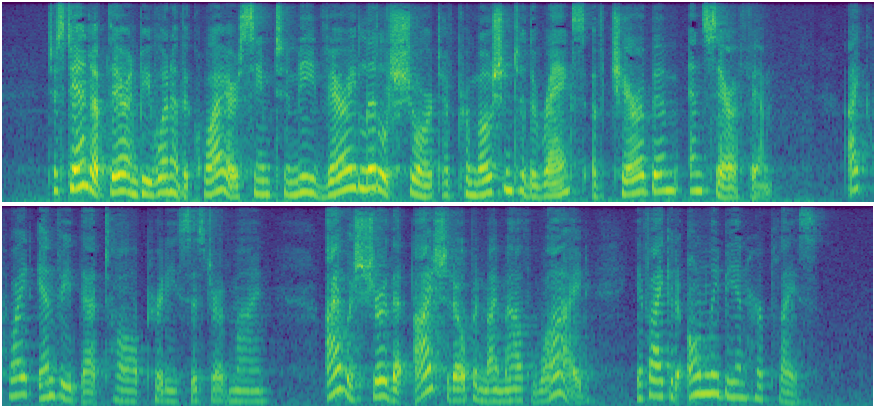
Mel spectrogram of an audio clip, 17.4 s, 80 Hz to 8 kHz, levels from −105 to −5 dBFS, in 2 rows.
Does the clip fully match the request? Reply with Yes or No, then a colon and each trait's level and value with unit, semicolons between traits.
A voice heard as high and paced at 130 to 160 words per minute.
No: high, 215 Hz; average, 180 wpm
